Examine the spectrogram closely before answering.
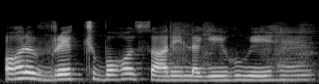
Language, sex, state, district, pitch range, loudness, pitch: Hindi, female, Madhya Pradesh, Umaria, 200-240 Hz, -17 LUFS, 215 Hz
